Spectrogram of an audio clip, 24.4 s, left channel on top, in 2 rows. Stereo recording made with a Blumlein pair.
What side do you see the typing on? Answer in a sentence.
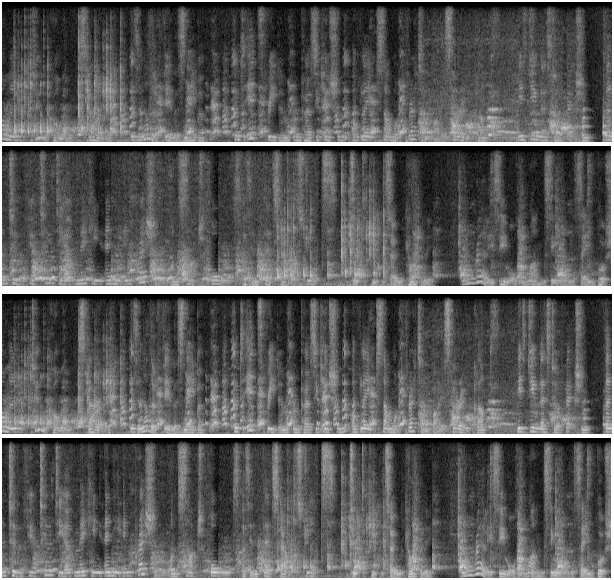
You can hear the typing on the left.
